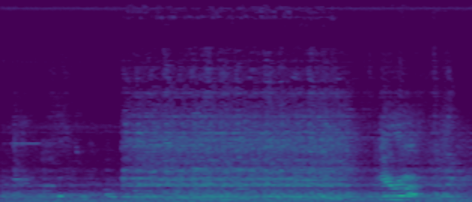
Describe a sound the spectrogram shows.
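A video game energy weapon fires with a crackling hiss.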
